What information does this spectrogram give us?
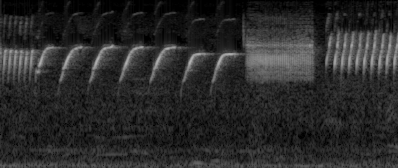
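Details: Canary song used as a singing stimulus: a short fast trill, then a series of rising, upslurred whistles about every third of a second, a harsh buzzy burst, and a quick rolling trill.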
